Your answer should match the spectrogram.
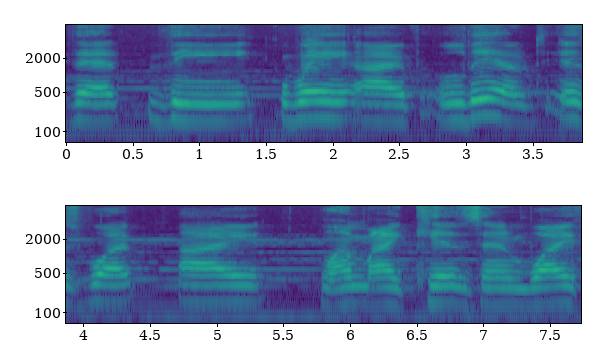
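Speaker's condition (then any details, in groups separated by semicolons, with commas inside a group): ALS; onset in one foot; diagnosed about 6 years ago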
